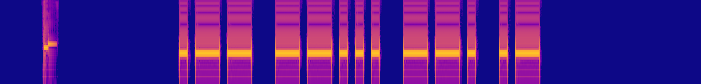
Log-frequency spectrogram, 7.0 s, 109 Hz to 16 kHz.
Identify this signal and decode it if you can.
Morse code, heard as a keyed tone, about 15 wpm, 700 Hz. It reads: W7GA
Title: NA SOTA Chaser Callsigns 15wpm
